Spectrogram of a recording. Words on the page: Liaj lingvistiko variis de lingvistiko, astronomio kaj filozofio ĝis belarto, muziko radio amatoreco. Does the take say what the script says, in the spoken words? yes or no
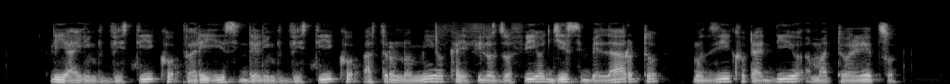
yes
